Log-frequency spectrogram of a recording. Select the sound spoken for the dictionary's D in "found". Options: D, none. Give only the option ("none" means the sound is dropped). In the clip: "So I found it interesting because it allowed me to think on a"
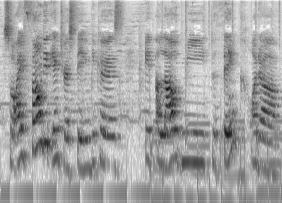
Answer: D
